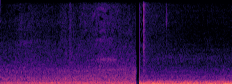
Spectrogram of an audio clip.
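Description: Faint outdoor background noise for about the first second and a half, then an abrupt switch to the steady low rumble of a car running, heard from inside the cabin.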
